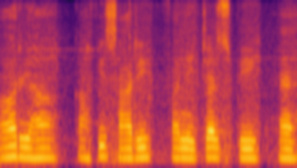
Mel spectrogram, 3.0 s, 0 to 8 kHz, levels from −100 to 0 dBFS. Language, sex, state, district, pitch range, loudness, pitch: Hindi, male, Chhattisgarh, Raipur, 125-135 Hz, -17 LUFS, 130 Hz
